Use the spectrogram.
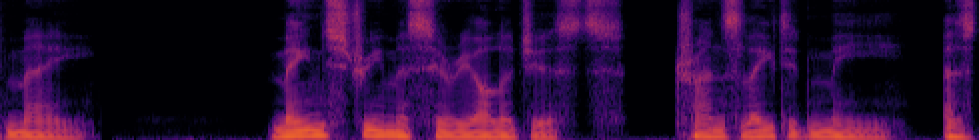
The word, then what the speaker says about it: me: Ray's conflict was with the word me, pronounced may.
